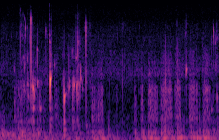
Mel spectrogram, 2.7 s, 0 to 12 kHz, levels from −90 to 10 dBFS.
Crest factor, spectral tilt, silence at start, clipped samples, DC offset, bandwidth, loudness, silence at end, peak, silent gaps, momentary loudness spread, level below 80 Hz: 32 dB; -2.5 dB/octave; 0 s; under 0.1%; under 0.1%; 11.5 kHz; -31 LUFS; 0 s; -4 dBFS; none; 23 LU; -46 dBFS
